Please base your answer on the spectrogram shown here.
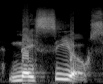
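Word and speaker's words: γνησίως: That word naturally, if I can find it here, it's a fancy Greek word that is actually pronounced nasios.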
